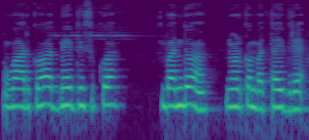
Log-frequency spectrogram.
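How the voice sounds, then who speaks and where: A woman with a rural Karnataka Kannada accent talks fast in a fairly high voice. She scolds and coaxes in plain everyday speech, as in an acted family drama. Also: little pitch movement, warm tone. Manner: quick, scolding and coaxing colloquial talk.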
